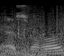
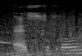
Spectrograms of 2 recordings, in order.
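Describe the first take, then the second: First: The name is said without a 't' sound. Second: The name is said with a 't' sound. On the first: The speaker calls it right. "it's actually Esfahan" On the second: The speaker calls it wrong. "you've been saying Estefan this whole time"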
